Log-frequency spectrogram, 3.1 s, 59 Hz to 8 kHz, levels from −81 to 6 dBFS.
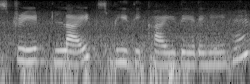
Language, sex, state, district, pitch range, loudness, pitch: Hindi, female, Punjab, Pathankot, 190-225 Hz, -18 LUFS, 200 Hz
